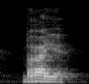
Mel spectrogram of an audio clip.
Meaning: braille
- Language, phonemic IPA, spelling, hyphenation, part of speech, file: Dutch, /ˈbraːi̯ə/, braille, brail‧le, noun, Nl-braille.ogg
